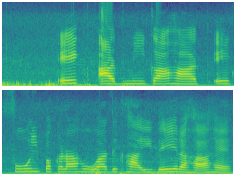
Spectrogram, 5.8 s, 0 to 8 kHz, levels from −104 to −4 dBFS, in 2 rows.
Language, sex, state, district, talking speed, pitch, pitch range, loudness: Hindi, female, Madhya Pradesh, Katni, 125 wpm, 245 Hz, 230-255 Hz, -14 LUFS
